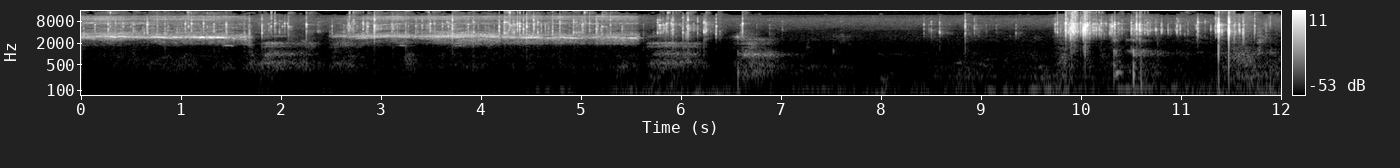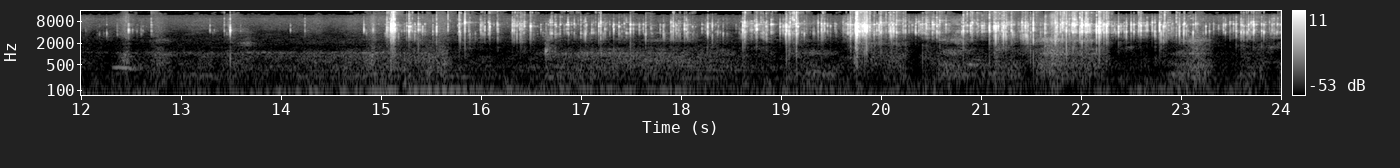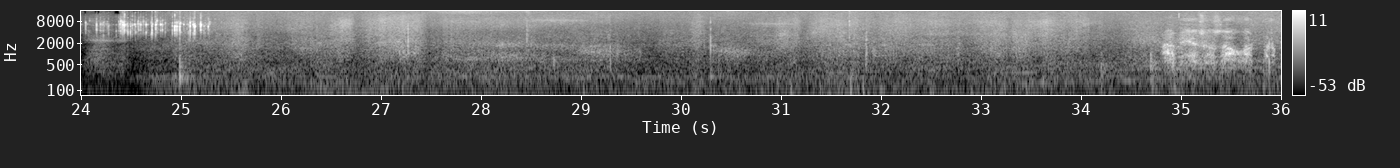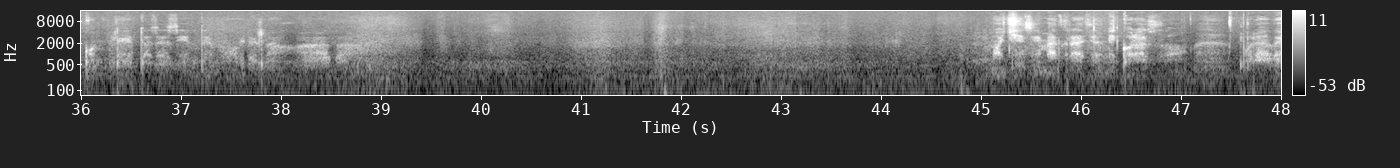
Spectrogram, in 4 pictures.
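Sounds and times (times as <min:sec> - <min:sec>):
fingers rubbing through hair: 0:15.0 - 0:47.0.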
